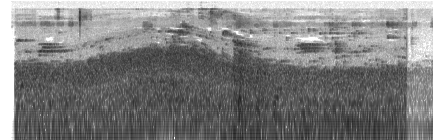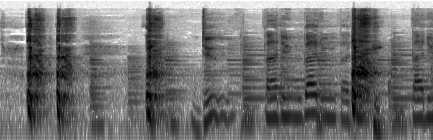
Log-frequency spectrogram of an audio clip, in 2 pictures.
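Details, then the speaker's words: Simulated cough in a tea advertisement skit: after a burst of music, an adult gives several sharp, acted dry coughs with some voiced sounds, portrayed as coughing continuously; cough. "kok kamu dari tadi batuk terus sih Iya nih aku batuk terus dari tadi"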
